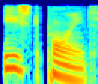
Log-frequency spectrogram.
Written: Eastpointe

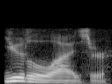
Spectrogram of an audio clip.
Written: utilizer

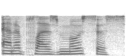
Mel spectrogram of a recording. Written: anaplasmosis

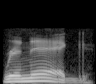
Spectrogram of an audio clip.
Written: renege

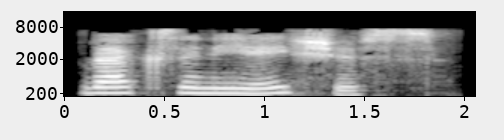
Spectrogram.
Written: vacciniaceous

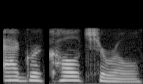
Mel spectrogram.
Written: agricultural

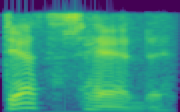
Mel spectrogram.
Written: death's-head

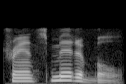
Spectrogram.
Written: transmittable

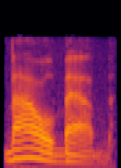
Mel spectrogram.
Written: baobab

